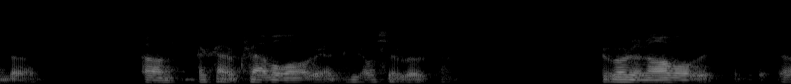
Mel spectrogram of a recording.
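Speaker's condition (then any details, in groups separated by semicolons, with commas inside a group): Tongue cancer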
